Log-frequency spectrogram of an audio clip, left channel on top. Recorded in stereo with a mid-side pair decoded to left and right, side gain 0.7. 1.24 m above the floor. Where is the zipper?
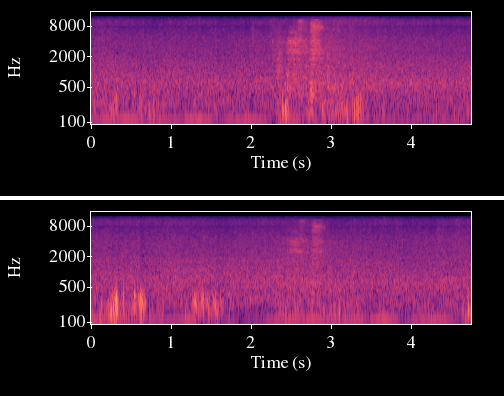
I don't hear a zipper.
